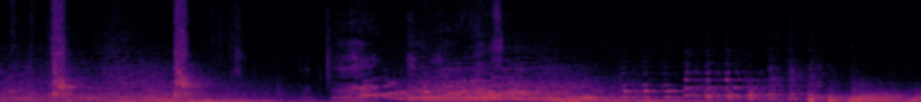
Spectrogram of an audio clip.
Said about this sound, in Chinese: 汪汪汪汪汪！索尼娅大声地叫起来：“求求你啦，放了我吧，我很疼啊！”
